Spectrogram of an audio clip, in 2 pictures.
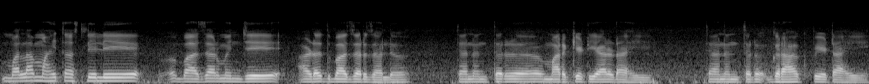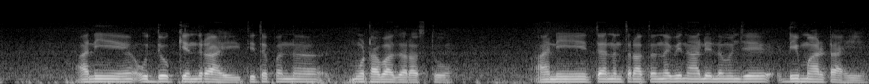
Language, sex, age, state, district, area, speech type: Marathi, male, 30-45, Maharashtra, Osmanabad, rural, spontaneous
